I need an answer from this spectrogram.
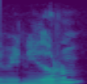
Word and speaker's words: Benidorm: la ciudad costera de benidorm ojo como he pronunciado la m de benidorm esto no se suele Escuchar mucho Silvia poeta estadounidense pasa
